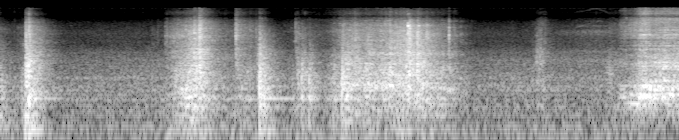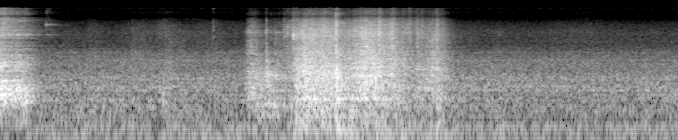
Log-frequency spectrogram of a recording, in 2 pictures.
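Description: Motorcycle engine case with its transmission gears exposed being handled and set back onto its stand on the workbench: four scraping, sliding noises of a second or so each, with a few knocks.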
